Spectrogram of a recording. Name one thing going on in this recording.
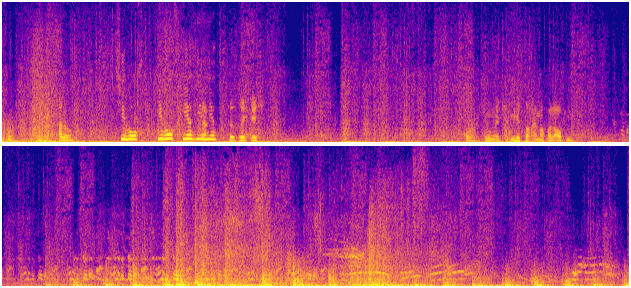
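A young woman talks into a close microphone with animation.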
